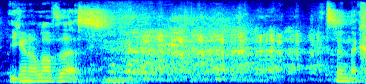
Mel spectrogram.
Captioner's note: audience laughing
